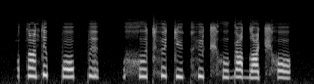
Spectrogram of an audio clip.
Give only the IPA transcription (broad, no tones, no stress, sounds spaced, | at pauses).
tˤ ẽ t ɪ pː ɔ pː ɪ | x ʊ tʰ ʏ t y kʰ y t͡ʃʰ ʊ ɡ ø dˤ œ t͡ʃʰ ɔ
